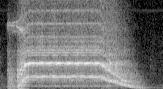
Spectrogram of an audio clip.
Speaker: If your motors don't work, sometimes you need to just move the motors back and forth until the computer can detect the position and then they'll spin up no way.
